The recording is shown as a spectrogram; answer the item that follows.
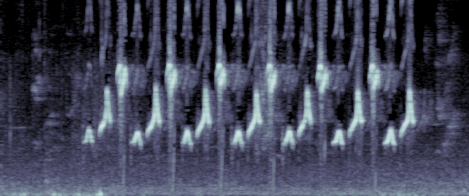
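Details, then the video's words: High, crisp repeated notes from a cinereous tit (gelatik batu), a steady string of alternating lower and higher upslurred chips, roughly two pairs per second, with faint low thumps at the start. "SEKETIKA gelatik mu langsung NYAUT DENGARKAN suara gelatik batu ini"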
